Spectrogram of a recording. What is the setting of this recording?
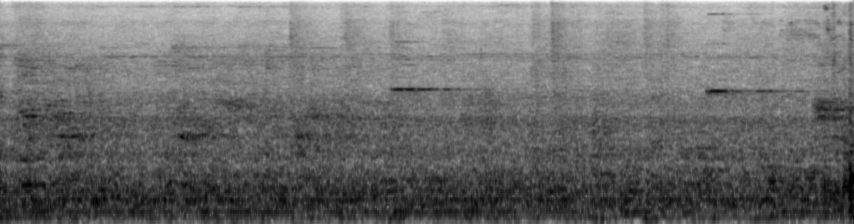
subway station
